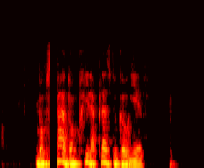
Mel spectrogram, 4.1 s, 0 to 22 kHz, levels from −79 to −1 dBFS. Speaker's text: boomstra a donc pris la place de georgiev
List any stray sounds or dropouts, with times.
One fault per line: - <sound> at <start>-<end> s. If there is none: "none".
- dropout at 1.0-1.2 s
